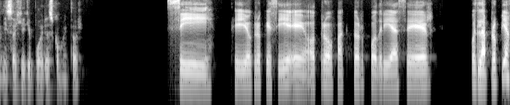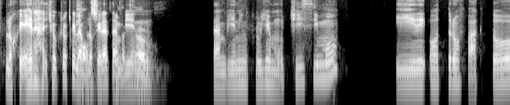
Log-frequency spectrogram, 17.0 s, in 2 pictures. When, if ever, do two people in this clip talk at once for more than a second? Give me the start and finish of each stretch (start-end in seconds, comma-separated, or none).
9.7-11.1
